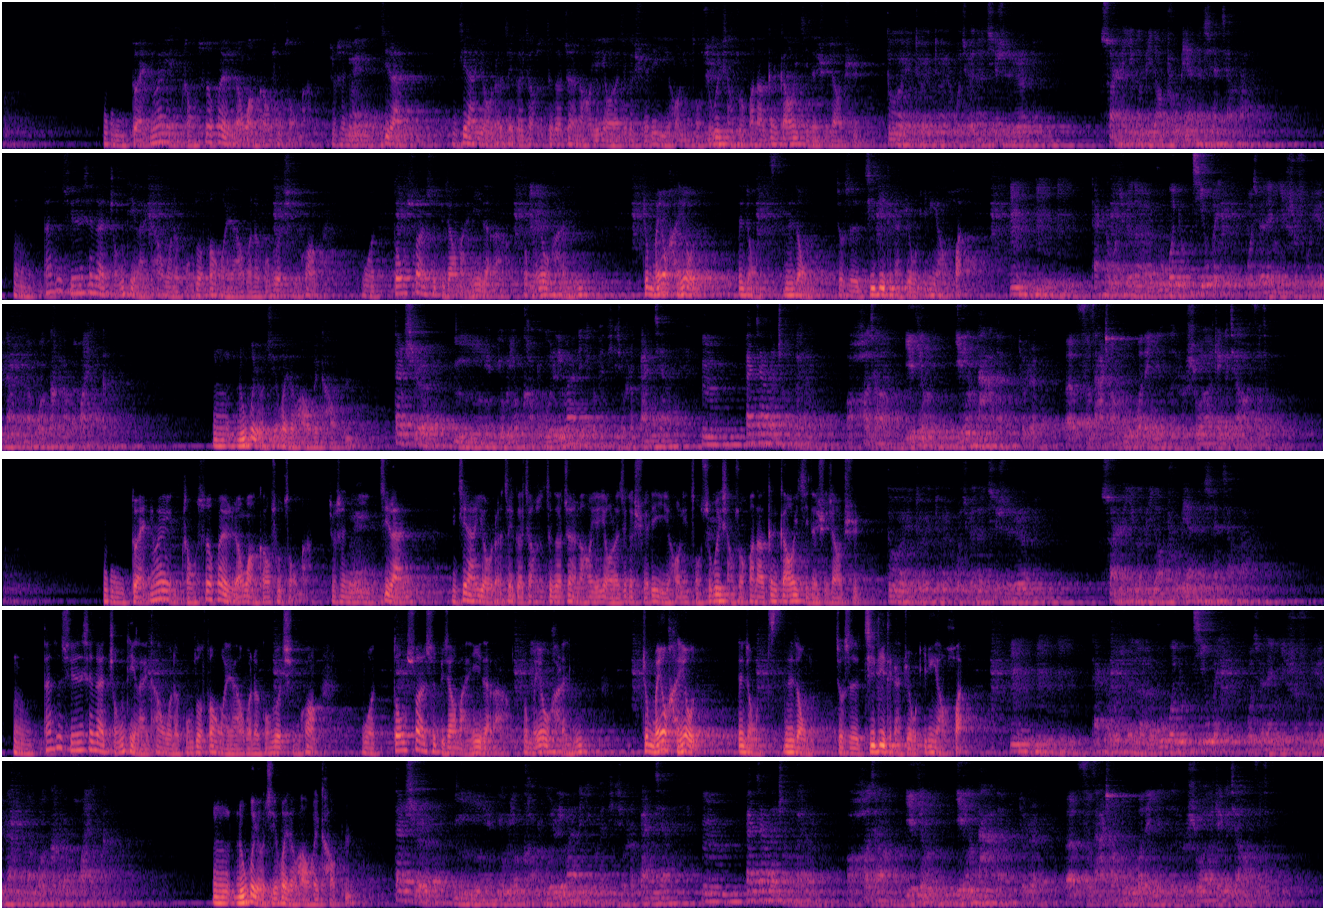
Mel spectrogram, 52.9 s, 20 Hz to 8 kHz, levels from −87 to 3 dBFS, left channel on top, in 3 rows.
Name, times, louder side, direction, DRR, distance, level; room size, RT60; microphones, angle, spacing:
voice 1, 1.3-4.1 4.4-5.5 6.0-11.5 17.8-22.0 22.4-25.5 26.2-27.0 27.4-30.5 38.1-40.0, right 5 dB, 65° right, 13 dB, 0.4 m, -34 dB
voice 2, 9.4-9.7 11.8-13.8 14.6-16.7 24.6-24.9 31.1-36.8 40.5-46.2 46.5-52.1, equal, 35° left, -3 dB, 1.7 m, -40 dB
sound 1, 18.4-38.2, right 1 dB, 25° right, 1.8 m, -61 dB
13.0 x 5.5 x 3.8 m, 2.4 s
head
